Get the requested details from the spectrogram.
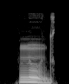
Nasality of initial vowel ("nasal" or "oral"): nasal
